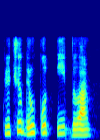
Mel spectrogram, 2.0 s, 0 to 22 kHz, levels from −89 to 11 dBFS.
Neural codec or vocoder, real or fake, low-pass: codec, 24 kHz, 1 kbps, SNAC; fake; 7.2 kHz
